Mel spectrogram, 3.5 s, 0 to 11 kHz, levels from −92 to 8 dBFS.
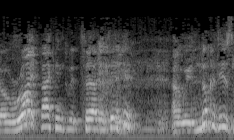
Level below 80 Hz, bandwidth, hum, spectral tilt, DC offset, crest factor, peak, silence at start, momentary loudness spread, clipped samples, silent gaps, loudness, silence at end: -52 dBFS; 7.8 kHz; none; -8 dB/octave; under 0.1%; 16 dB; -6 dBFS; 0 s; 11 LU; under 0.1%; none; -22 LUFS; 0 s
